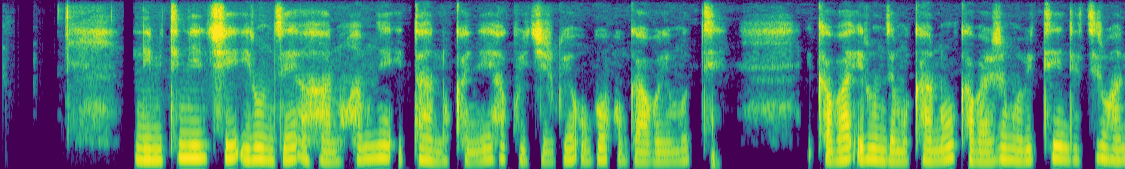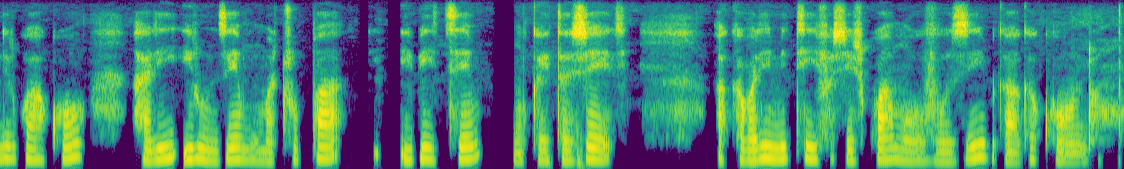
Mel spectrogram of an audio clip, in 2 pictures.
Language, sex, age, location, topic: Kinyarwanda, female, 18-24, Kigali, health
